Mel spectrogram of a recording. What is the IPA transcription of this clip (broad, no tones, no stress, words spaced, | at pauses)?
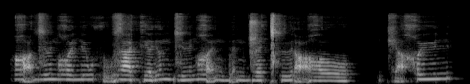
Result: ʁɑ̰d͡zʉn ʁynywθṵ zakʲɐ ɾʲond͡zyn ʁɛ̰nbɛ̰nɖ͡ʐɛǀʰʉ ɾɑ̰ʁo | t͡ʃa̰χyn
